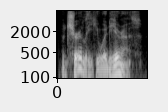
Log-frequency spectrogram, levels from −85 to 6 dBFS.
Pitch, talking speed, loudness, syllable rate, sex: 100 Hz, 265 wpm, -17 LUFS, 6.7 syllables/s, male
